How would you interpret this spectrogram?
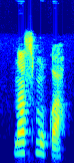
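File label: "насмука", Komi, female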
